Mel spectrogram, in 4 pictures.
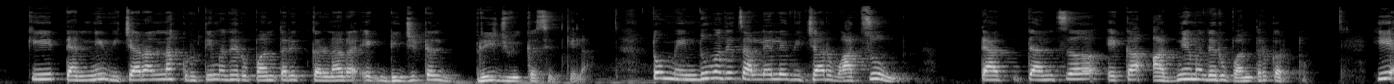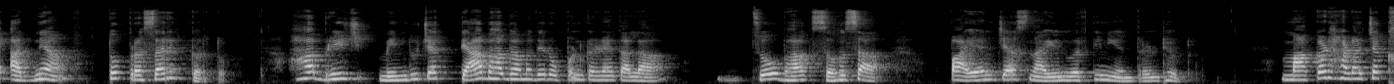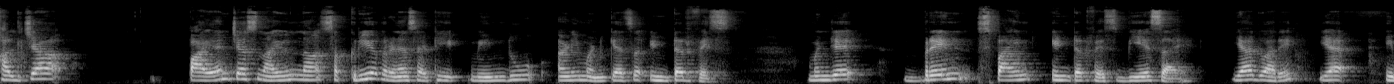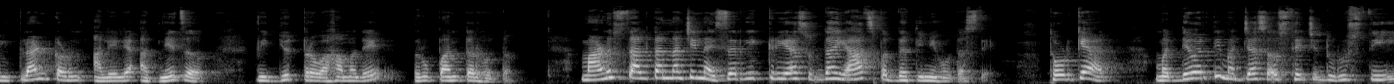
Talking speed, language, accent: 85 wpm, Marathi, native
